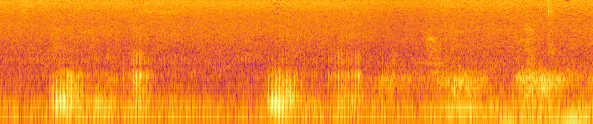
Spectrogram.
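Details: Cat purring as a sign of being bonded with its owner. A soft low rumble swells and fades in uneven pulses, a few louder bursts near the start and middle, over quiet room noise.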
